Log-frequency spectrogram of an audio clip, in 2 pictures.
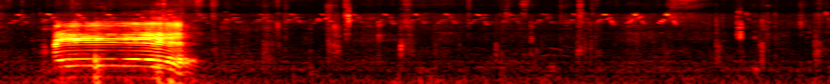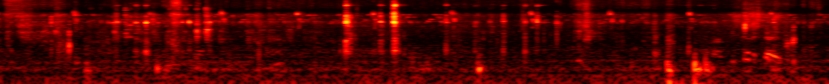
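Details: Cholistani cattle offered for sale, including a five-month pregnant heifer and a recently calved cow yielding seven kilos of milk; a single loud, rich moo of about one and a half seconds opens, then quiet farmyard background with faint knocks.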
